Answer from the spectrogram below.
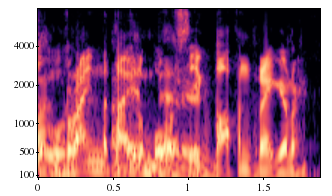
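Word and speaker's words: Rheinmetall-Borsig Waffenträger: That was actually really close. – Come on. It's Rheinmetall Borsig Waffenträger. It's a German tank that was used in World War II.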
